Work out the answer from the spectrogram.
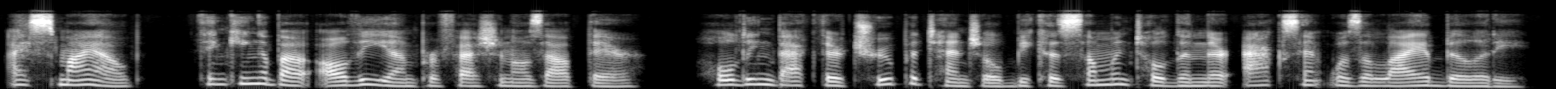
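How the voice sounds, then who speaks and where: Low-voiced woman reading a story. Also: a little fast, hardly any pauses, darkish tone, no room sound, studio quality. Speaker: narrator. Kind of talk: first-person story narration.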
